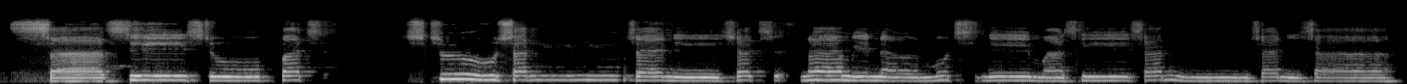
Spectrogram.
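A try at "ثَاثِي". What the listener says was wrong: Belum Pak Haji. Bibirnya tidak dimonyongkan ya. Yang bergerak adalah ujung lidahnya. Ujung lidahnya ya. Sasi subas. Nah, jadi bibirnya tidak ikut dikedepankan atau tidak ikut dimonyongkan. Yang bergerak ujung lidahnya.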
